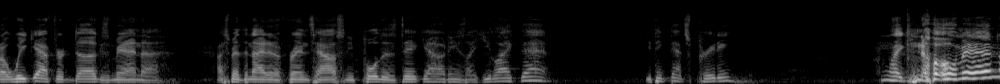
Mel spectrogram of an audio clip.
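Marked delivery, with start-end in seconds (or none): 4.8-7.3 creepy soft come-on. Retold or imitated. Friend voiced in a story. 9.1-10.0 startled loud no. Retold or imitated. Startled refusal in retold scene.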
